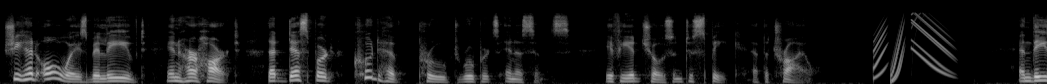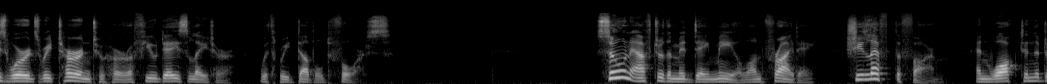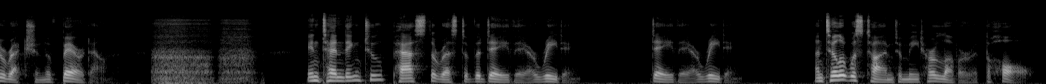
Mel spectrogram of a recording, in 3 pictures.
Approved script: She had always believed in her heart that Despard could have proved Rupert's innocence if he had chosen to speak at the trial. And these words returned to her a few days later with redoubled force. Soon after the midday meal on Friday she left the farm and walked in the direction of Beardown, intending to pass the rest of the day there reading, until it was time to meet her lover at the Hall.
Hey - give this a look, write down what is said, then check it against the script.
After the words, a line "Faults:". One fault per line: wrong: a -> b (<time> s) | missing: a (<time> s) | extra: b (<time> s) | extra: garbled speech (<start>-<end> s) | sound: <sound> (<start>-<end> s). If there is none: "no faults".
She had always believed in her heart that Despard could have proved Rupert's innocence if he had chosen to speak at the trial. And these words returned to her a few days later with redoubled force. Soon after the midday meal on Friday she left the farm and walked in the direction of Beardown, intending to pass the rest of the day there reading day there reading, until it was time to meet her lover at the Hall.
Faults:
sound: chirp (8.7-9.6 s)
sound: breath (22.4-23.6 s)
extra: day there reading (27.4 s)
